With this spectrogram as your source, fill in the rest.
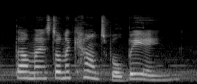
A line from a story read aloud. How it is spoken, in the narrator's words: I cried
